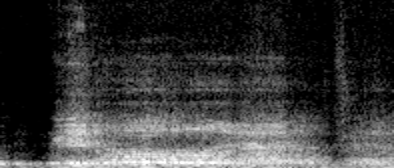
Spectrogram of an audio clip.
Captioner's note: chanting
